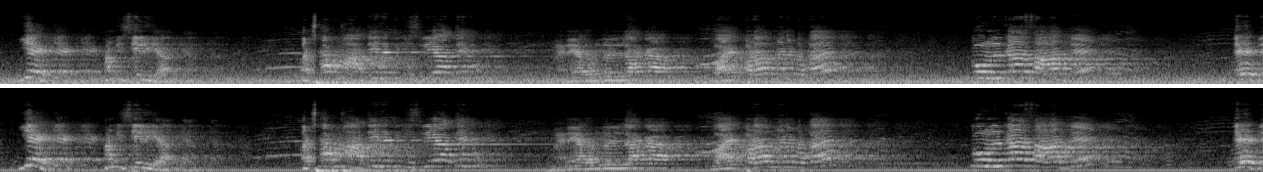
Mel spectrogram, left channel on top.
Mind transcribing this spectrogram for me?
یہ ہم اسی لیے آتے ہیں۔ اچھا ہم آتے ہیں تو کس لیے آتے ہیں؟ میں نے الحمدللہ کا وعد پڑھا اور میں نے بتایا کہ ان کا ساتھ دے،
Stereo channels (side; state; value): left; noise; rumble, 3 dB below the sound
